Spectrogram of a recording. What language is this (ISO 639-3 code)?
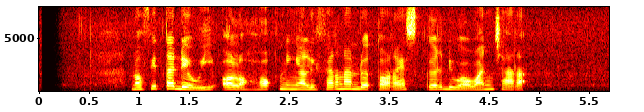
sun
